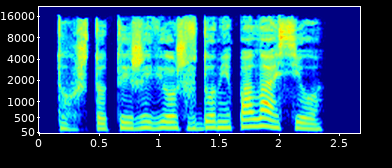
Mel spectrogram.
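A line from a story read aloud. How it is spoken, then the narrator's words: Hissing, near shouting. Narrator (Russian): прошипела она, борясь с тем, чтобы перейти на крик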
